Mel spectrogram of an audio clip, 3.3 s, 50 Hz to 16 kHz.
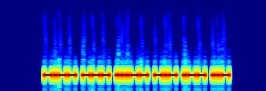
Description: Morse code, heard as a keyed tone, about 39 wpm, 700 Hz. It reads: YO3KWU
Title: DXCC-100 Call Signs - 6 Characters - Repeated 2x - 40wpm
